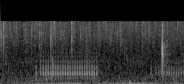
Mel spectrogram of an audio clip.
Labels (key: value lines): label: biophony, croak
recorder: SoundTrap 500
